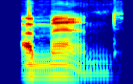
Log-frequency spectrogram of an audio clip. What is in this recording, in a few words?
"emend", American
